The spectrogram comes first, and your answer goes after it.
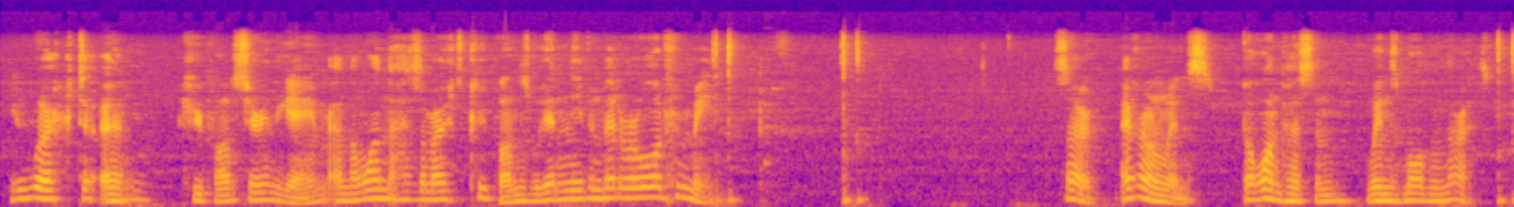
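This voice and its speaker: A man's voice: mid-range voice, expressive, a little fast, slightly rough, rough recording. A man voicing a casual, unbothered prison guard who runs games in a video game. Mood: breezy. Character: easygoing male prison guard running a betting game.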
